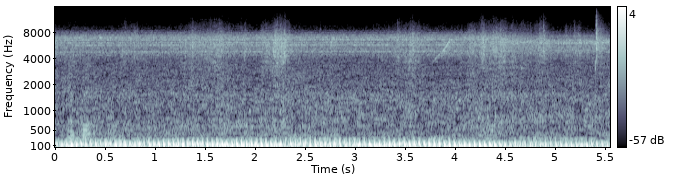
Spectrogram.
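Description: A steady low engine hum with a faint high hiss, and a few soft clicks over it.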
